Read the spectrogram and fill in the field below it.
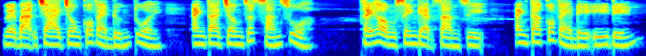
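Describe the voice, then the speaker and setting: Woman, low voice, audio story narrator, steady storytelling. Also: normal speed. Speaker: narrator voicing all characters.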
